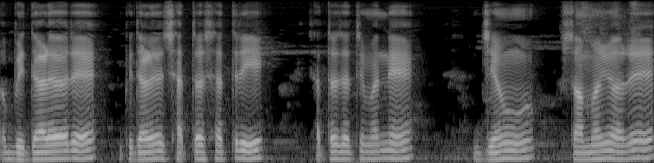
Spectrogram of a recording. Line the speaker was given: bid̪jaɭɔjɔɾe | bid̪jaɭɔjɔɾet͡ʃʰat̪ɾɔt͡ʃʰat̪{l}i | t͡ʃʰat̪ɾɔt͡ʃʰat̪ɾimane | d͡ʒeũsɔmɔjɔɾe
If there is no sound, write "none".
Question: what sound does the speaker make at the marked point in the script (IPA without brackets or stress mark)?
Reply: ɾ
